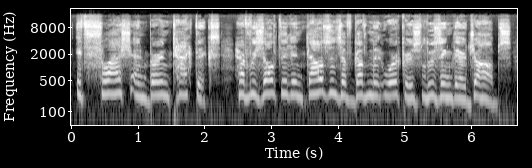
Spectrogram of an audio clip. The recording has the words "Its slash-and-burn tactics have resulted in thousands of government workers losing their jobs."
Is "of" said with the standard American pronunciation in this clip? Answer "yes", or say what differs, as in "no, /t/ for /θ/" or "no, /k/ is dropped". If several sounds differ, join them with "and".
yes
